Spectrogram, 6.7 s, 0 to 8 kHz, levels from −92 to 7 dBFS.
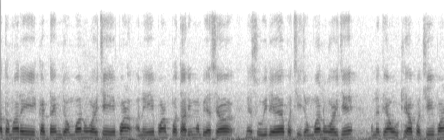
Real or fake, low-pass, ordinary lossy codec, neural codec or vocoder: real; 7.2 kHz; none; none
